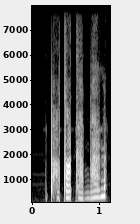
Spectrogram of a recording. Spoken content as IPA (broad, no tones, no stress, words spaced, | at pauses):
pʰa̤tˤɪka̤ ba̤ɳ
